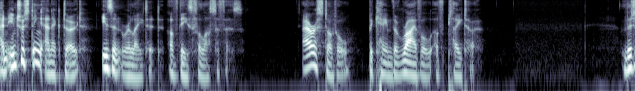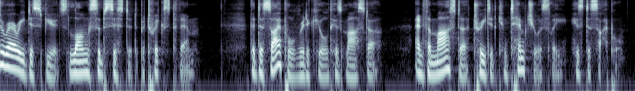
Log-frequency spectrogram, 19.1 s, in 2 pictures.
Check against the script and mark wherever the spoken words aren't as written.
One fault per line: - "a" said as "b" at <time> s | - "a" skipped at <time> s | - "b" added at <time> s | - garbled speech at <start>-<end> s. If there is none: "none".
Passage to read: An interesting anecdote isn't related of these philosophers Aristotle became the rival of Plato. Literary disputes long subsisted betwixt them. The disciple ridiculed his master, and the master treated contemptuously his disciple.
none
